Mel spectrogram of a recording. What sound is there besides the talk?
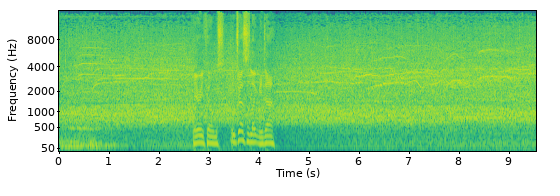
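festival crowd cheering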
